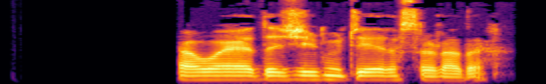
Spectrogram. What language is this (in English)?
Pashto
